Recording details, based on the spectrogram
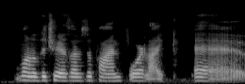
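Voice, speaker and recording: A woman talks at a moderate pace in a fairly low pitch with monotone, flat intonation. The sound is dry and close, with no echo. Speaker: artist applicant. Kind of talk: question in an online info session. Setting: video call. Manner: hesitant.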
